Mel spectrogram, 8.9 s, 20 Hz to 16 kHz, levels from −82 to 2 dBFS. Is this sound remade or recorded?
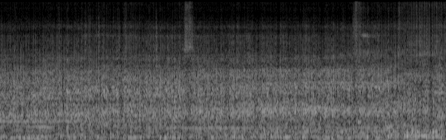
remade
